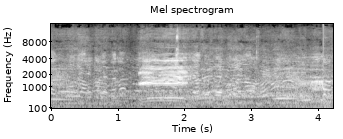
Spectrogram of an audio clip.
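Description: A young Sahiwal calf, about three months old, moos loudly and close by at a busy cattle market, heard over steady crowd chatter and nearby talking.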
